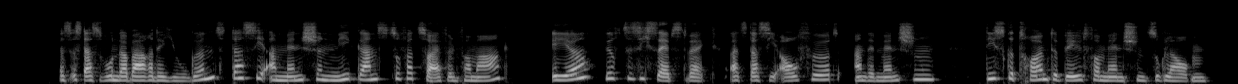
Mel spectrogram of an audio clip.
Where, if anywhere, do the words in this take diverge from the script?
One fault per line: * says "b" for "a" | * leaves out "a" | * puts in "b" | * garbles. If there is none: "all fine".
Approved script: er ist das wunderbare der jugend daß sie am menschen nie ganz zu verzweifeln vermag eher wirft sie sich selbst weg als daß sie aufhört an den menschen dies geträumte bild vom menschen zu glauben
* says "es" for "er"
